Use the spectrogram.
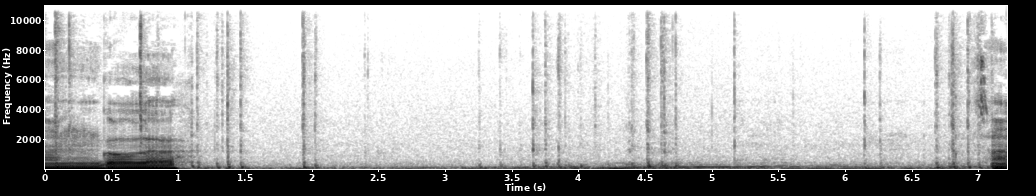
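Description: Rapid, light clicking of a computer keyboard as Python code is typed, steady close keystrokes after a brief burst of speech, with a voice talking over part of it.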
